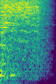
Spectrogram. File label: Open HH, Cymbals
